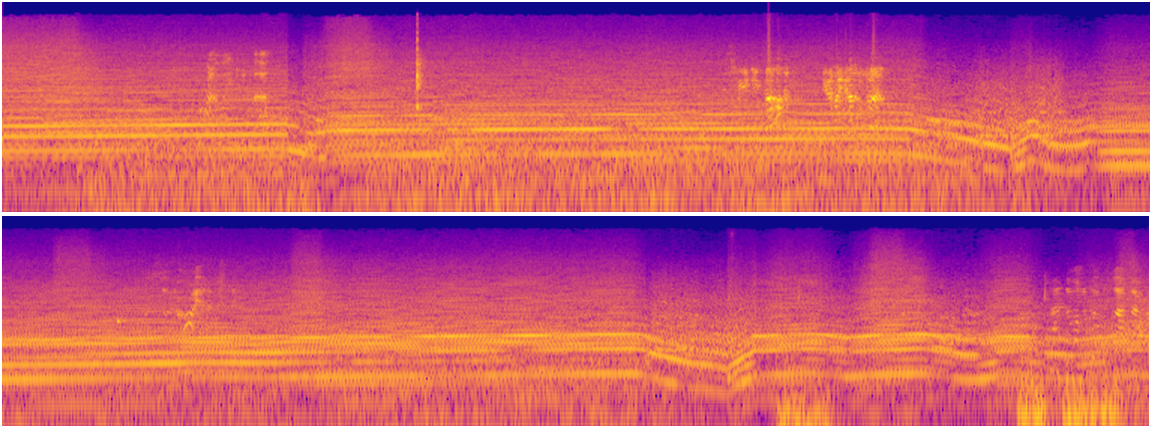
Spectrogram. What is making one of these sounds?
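A racing car engine roars loudly, its pitch dropping sharply at each gear change.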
